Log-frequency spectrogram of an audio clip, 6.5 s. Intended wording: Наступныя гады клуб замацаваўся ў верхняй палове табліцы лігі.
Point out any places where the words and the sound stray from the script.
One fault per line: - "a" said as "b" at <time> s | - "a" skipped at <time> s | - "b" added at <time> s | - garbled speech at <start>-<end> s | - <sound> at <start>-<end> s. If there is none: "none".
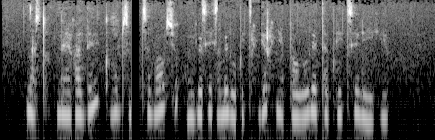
- dropout at 2.0-2.1 s
- garbled speech at 2.9-3.9 s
